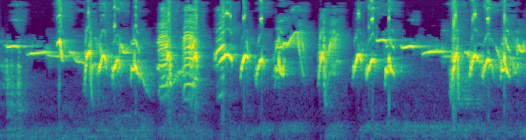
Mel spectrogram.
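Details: Oriental magpie-robin singing a lively chattering warble, with dense bursts of scratchy notes mixed with clear whistled slurs repeated in quick succession, and a few short silent gaps.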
